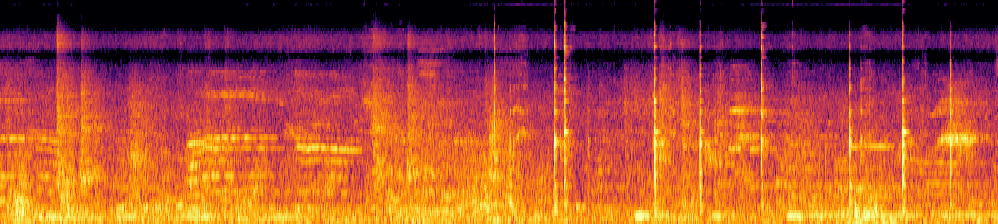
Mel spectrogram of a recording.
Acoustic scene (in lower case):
restaurant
